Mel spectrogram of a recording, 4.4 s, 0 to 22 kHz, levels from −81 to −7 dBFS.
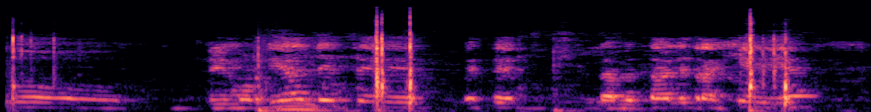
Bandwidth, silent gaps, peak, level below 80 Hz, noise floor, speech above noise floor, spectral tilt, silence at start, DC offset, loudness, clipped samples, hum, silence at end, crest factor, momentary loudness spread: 13.5 kHz; none; 0 dBFS; -52 dBFS; -51 dBFS; 26 dB; -2 dB/octave; 0.05 s; under 0.1%; -25 LUFS; under 0.1%; none; 0.25 s; 26 dB; 16 LU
